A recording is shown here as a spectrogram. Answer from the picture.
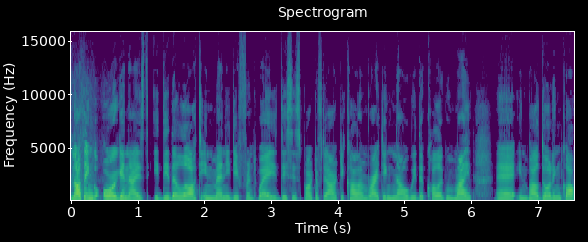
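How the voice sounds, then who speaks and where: A woman speaks at a very fast pace. Her pitch is medium, with ordinary pitch variation. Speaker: security technology researcher. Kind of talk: interview.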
